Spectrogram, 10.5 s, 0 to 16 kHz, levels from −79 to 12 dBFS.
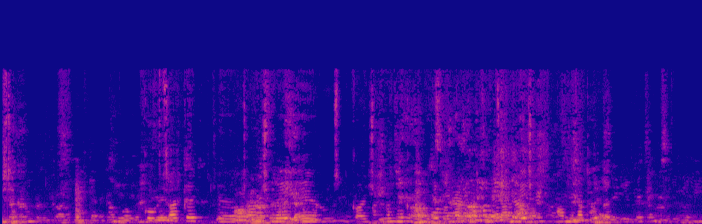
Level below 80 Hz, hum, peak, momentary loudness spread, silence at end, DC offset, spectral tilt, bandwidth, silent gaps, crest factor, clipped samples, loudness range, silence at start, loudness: -54 dBFS; none; -6 dBFS; 17 LU; 0 s; under 0.1%; -5.5 dB/octave; 11.5 kHz; none; 18 dB; under 0.1%; 3 LU; 0.05 s; -24 LUFS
